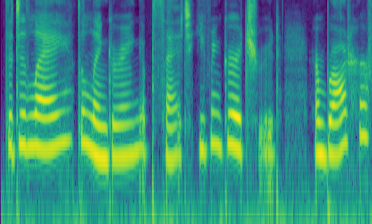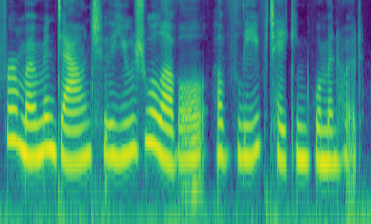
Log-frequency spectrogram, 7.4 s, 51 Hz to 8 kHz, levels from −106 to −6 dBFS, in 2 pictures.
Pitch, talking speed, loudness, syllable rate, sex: 260 Hz, 175 wpm, -18 LUFS, 5.3 syllables/s, female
